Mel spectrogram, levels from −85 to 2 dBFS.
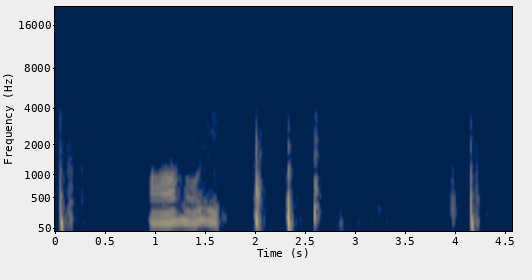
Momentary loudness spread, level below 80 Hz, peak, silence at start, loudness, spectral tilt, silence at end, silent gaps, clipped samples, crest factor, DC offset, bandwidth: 10 LU; -58 dBFS; -16 dBFS; 0.05 s; -41 LUFS; -10 dB/octave; 0.35 s; 0.39-0.92 s, 1.77-1.88 s, 2.23-2.27 s, 2.47-2.55 s, 3.39-3.43 s, 3.59-3.94 s, 4.05-4.14 s; under 0.1%; 24 dB; under 0.1%; 4 kHz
